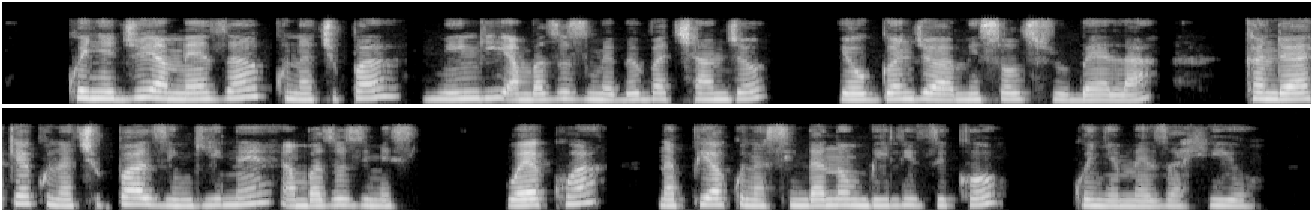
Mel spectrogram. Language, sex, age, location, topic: Swahili, female, 25-35, Kisii, health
